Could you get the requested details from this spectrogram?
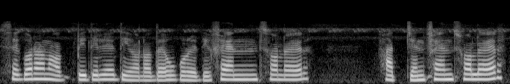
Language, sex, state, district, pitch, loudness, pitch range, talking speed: Chakma, female, Tripura, Unakoti, 225 Hz, -15 LUFS, 205-235 Hz, 120 wpm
